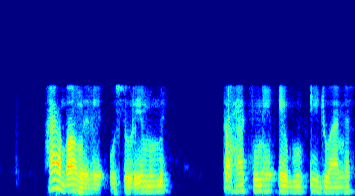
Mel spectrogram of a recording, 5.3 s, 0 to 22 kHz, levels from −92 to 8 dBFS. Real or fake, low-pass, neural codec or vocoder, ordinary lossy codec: fake; 3.6 kHz; codec, 16 kHz in and 24 kHz out, 0.6 kbps, FireRedTTS-2 codec; none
